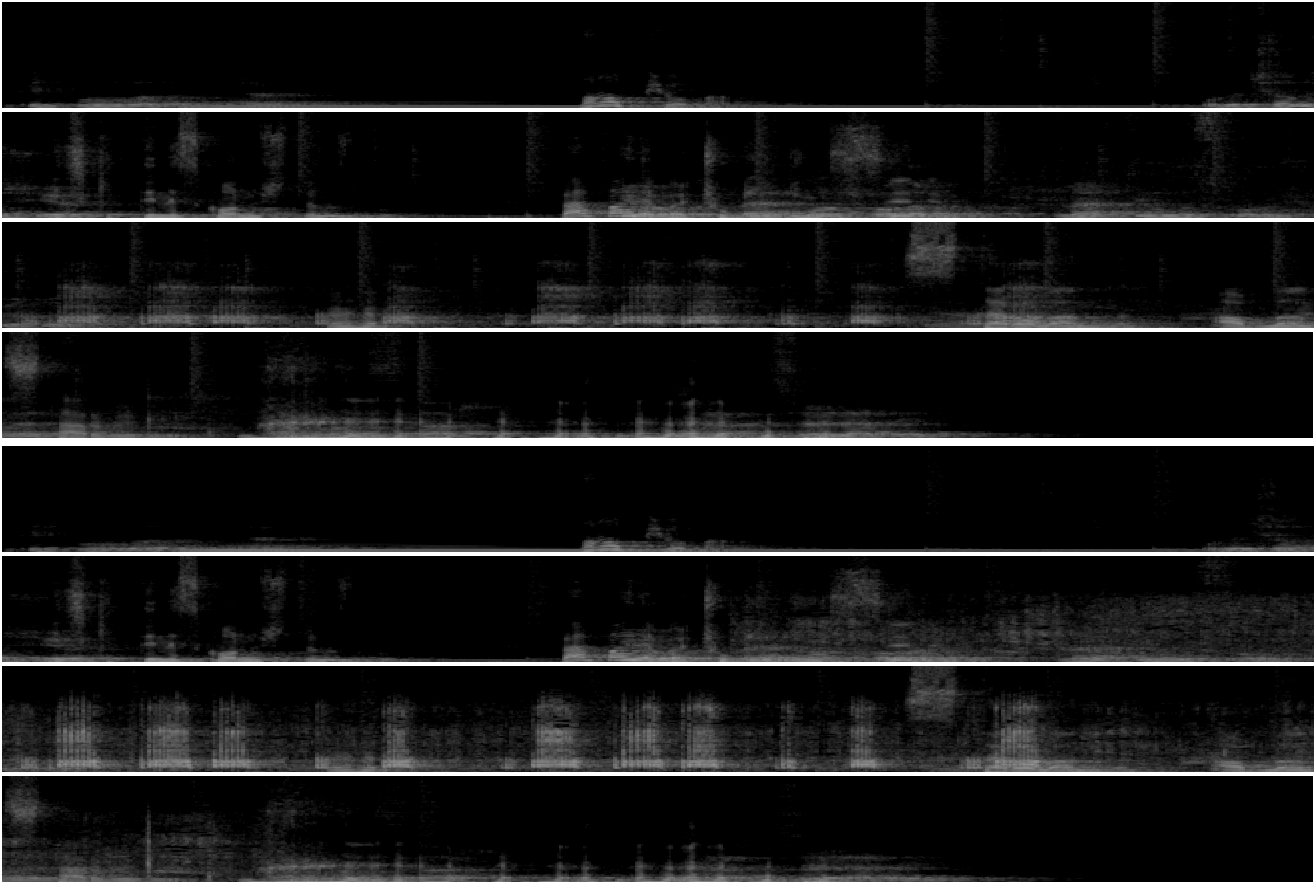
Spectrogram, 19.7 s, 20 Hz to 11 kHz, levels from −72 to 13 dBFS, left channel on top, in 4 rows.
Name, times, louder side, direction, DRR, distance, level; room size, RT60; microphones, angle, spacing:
voice 1, 0.1-1.1 4.5-5.3 7.2-8.5 8.9-10.2 13.3-13.7 14.7-14.9 15.7-16.5 17.4-18.3, left 1 dB, 25° left, -4 dB, 2.4 m, -39 dB
sound 1, 0.7-6.9, right 5 dB, 40° right, 0.7 m, -47 dB
voice 2, 2.2-2.7 5.1-5.2 5.5-6.4 7.0-8.5 11.1-11.3 13.2-17.9, equal, ahead, 10 dB, 0.4 m, -35 dB
sound 2, 3.5-4.0 4.3-5.7 6.0-6.5 6.7-7.5 7.7-8.2 8.5-9.2 9.5-9.9 10.2-10.9 11.2-12.6 12.9-13.4 13.6-14.3 14.6-15.1 15.3-16.0 16.3-16.4, left 1 dB, 50° left, 1.4 m, -53 dB
sound 3, 7.7-15.8, right 9 dB, 70° right, 0.4 m, -36 dB
9.2 x 5.7 x 7.3 m, 1.1 s
head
